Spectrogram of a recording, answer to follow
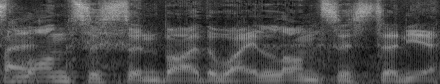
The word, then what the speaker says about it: Launceston: from the city of launceston am i saying that right launceston lawn sister i'm not sure how do you say it matt yeah you're pretty close there matty you're pretty close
